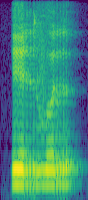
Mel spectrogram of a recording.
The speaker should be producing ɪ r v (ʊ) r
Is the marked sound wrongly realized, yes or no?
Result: no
